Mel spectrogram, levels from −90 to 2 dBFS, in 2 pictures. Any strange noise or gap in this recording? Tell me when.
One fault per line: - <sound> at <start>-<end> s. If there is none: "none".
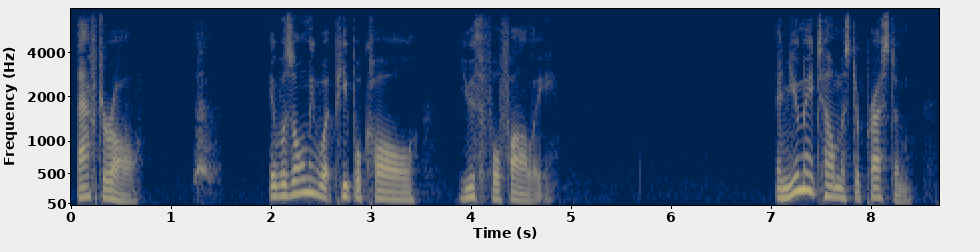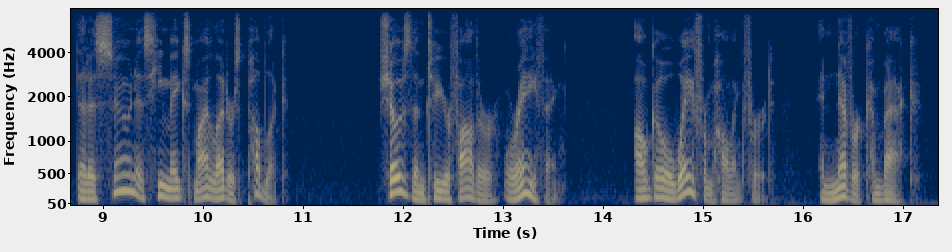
- bark at 1.2-1.5 s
